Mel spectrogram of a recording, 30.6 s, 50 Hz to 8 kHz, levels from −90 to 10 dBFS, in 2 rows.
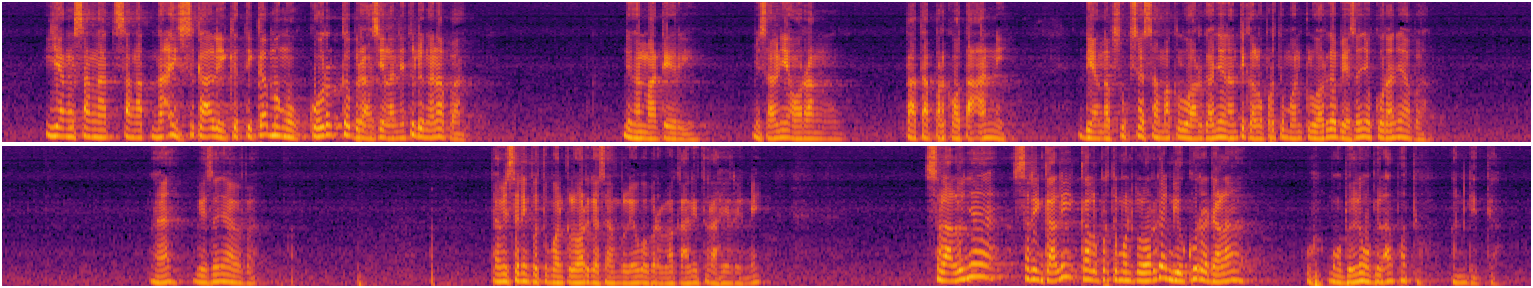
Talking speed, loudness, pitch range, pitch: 115 wpm, -12 LUFS, 135-175 Hz, 155 Hz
